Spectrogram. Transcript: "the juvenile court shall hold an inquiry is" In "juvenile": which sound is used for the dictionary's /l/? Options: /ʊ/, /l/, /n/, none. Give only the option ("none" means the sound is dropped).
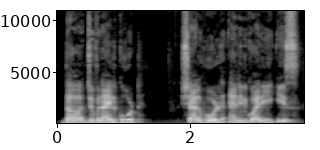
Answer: /l/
